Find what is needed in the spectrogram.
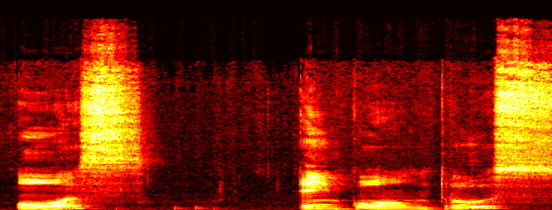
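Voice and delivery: very drawn-out syllables with long pauses; syllable-by-syllable classroom dictation; slow dictation. Real, not acted. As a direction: dictate at writing speed, stretching each word. Dictating the rule while writing it.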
